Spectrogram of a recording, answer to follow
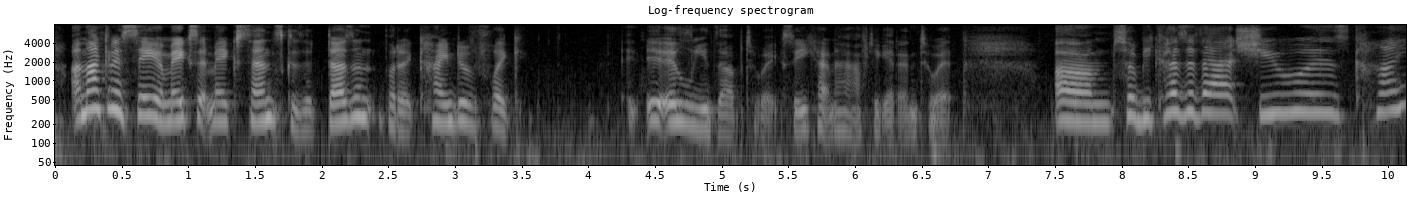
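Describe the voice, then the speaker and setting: A woman's voice: on the high side, a bit bright. A young woman co-hosting a true-crime podcast, chatting casually with lots of fillers, restarts and giggles. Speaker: podcast co-host.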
